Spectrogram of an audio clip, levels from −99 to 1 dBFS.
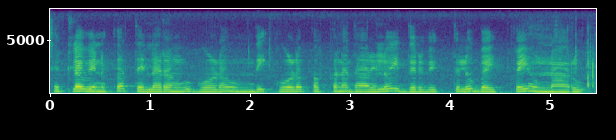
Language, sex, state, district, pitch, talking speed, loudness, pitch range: Telugu, female, Telangana, Mahabubabad, 195 Hz, 140 wpm, -20 LUFS, 185-205 Hz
